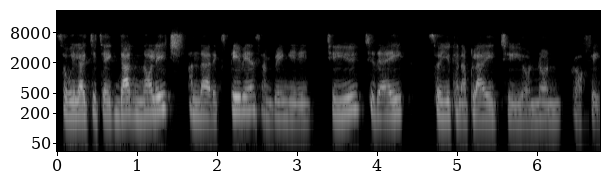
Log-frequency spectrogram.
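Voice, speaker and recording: A woman with a non-native accent speaks at a moderate pace in a fairly low pitch, with a dark, mellow tone. Her pitch variation is ordinary, and the sound is dry and close with no echo. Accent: non-native English speaker. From Argentina. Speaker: non-profit program manager and coach. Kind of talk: webinar presentation.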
